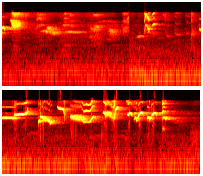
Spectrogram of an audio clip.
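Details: White-rumped shama in vigorous song: varied whistled slurs and harsh clicks, then dense bursts of jumbled high notes and quick warbling phrases.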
